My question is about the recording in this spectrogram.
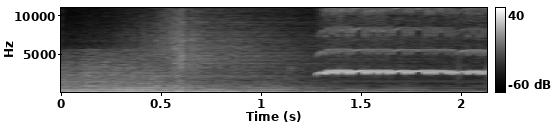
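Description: Sports-programme theme music with a swell about half a second in, then a long, high, steady referee's whistle blast starting just past the first second.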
